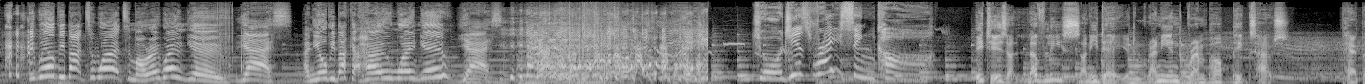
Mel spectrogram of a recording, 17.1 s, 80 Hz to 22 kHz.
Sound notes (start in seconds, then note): 0.0 children laugh; 6.4 all laugh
